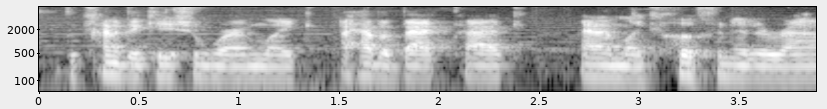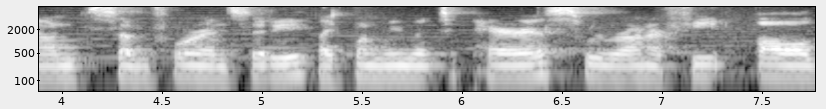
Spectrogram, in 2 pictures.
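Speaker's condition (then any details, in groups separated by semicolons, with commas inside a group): No condition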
